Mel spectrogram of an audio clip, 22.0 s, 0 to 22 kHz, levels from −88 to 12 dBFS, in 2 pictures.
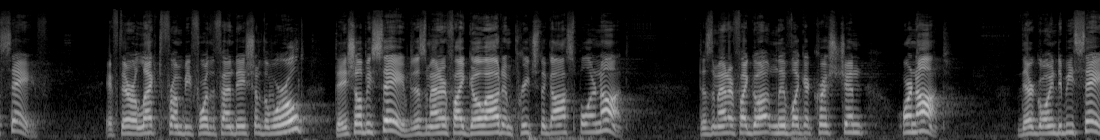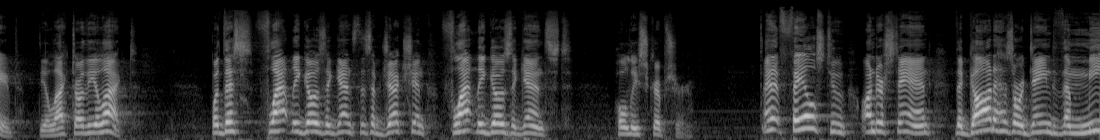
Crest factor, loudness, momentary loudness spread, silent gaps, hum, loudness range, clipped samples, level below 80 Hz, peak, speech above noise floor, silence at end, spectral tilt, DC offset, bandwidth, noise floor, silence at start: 20 dB; -23 LUFS; 12 LU; none; none; 4 LU; under 0.1%; -58 dBFS; -4 dBFS; 43 dB; 0 s; -4 dB/octave; under 0.1%; 16 kHz; -65 dBFS; 0 s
